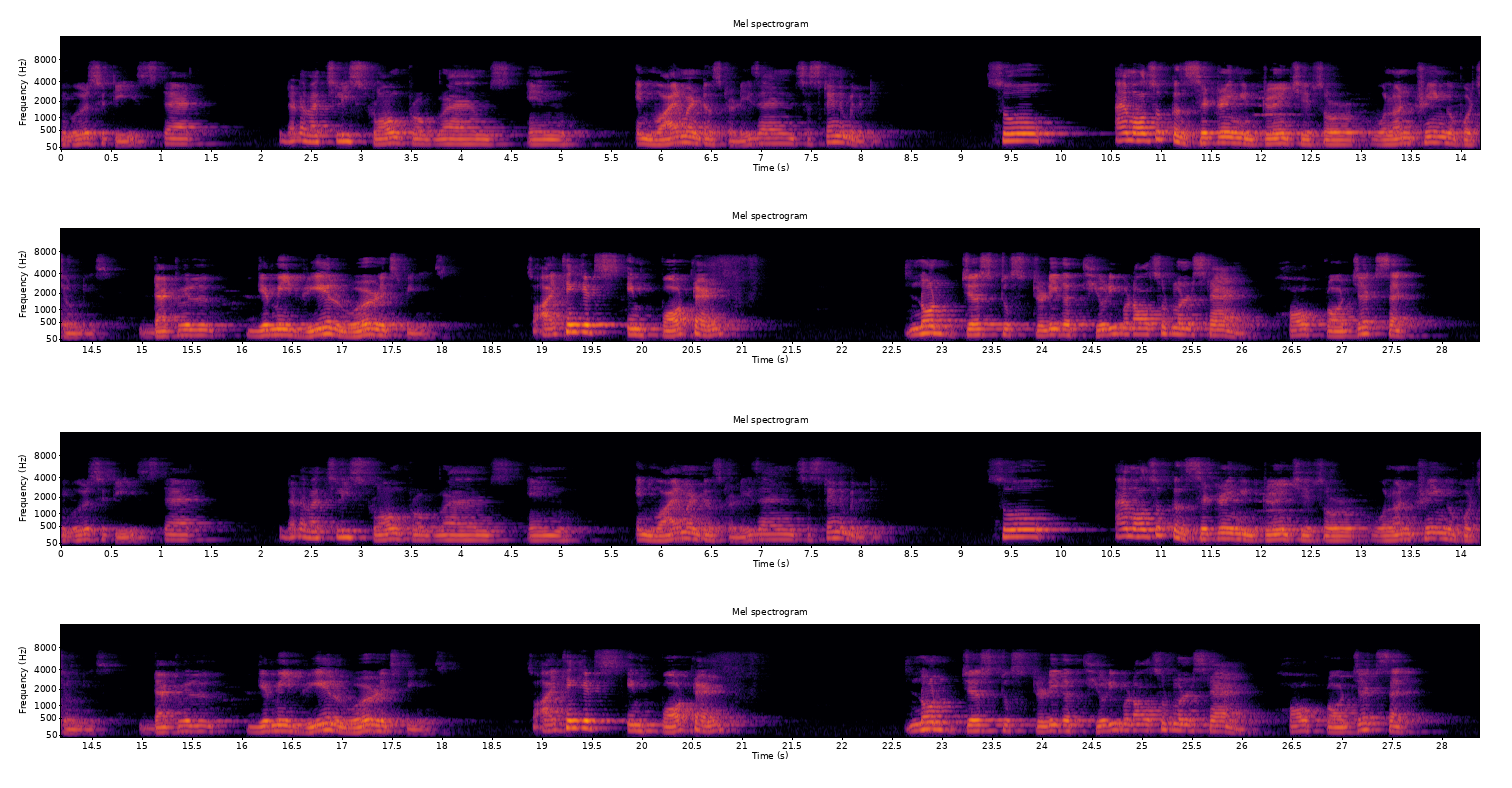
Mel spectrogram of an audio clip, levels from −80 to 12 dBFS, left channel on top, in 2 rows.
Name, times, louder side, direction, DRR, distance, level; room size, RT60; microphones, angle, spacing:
voice 1, 0.0-1.4 2.2-5.1 5.7-8.2 9.3-9.9 10.5-14.7 15.0-15.8 16.0-18.0 18.9-21.1 22.6-26.1 26.4-27.7, left 2 dB, 30° left, 5 dB, 1.0 m, -24 dB
19.0 x 19.0 x 3.3 m, 0.80 s
head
